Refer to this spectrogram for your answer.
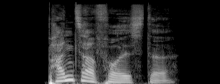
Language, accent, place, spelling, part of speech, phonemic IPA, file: German, Germany, Berlin, Panzerfäuste, noun, /ˈpantsɐˌfɔʏstə/, De-Panzerfäuste.ogg
- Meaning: nominative/accusative/genitive plural of Panzerfaust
